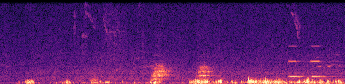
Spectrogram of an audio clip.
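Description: Near silence: faint, irregular low sounds that get busier in the second half, with a brief faint steady beep near the end.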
